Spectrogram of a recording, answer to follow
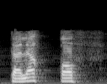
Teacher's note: قرأها الباقون بتشديد القاف وفتحها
